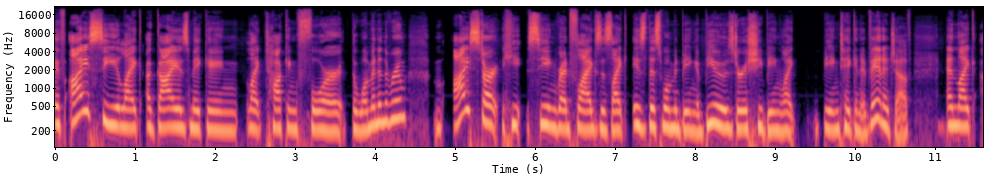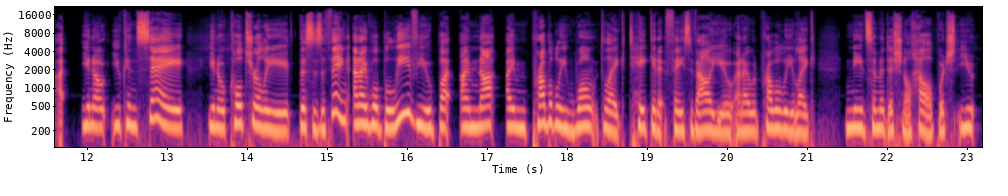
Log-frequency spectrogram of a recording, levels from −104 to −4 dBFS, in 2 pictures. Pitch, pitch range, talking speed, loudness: 225 Hz, 210-240 Hz, 210 wpm, -25 LUFS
